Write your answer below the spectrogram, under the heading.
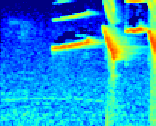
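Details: Orange-headed thrush (anis merah) reacting to a lure sound: a thin, steady high whistle, then two loud, sharp downward-sweeping notes in quick succession.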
